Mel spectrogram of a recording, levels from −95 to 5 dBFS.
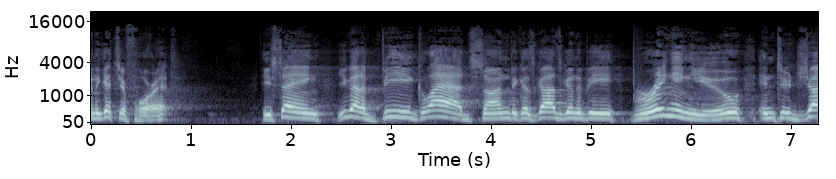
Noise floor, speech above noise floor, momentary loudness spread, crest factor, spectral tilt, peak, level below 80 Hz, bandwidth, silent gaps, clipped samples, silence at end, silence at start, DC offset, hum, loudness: -61 dBFS; 42 dB; 6 LU; 16 dB; -7 dB/octave; -4 dBFS; -58 dBFS; 10.5 kHz; none; under 0.1%; 0 s; 0 s; under 0.1%; none; -20 LUFS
